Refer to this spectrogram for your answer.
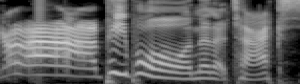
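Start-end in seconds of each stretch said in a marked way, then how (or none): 0.0-1.4 high, loud, shrieking monster scream. Describing an imagined scene, voicing the creature that turns and attacks: monster screaming. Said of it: "screaming like".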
